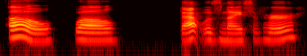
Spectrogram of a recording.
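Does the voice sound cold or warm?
cold. The voice sounds cold and forbidding. The speaker is not pleased at all. The speaker calls it right.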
